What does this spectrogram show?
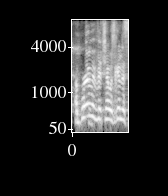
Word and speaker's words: Abramovitch: pronounce your last name it's pronounced abramovic abramovich i was going to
